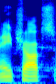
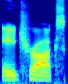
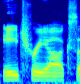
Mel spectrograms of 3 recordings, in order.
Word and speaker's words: Aatrox: I know you caught me on that because I was calling him Atriox, I think.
